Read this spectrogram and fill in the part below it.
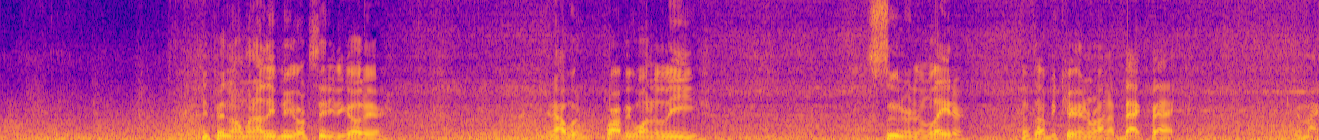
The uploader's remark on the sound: Me Walking Talking. As I Prepare Myself For The Flight.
